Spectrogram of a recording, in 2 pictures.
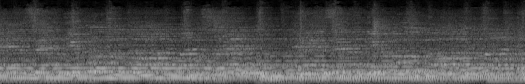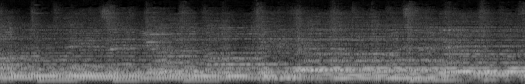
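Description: Church choir singing a gospel worship song in long held notes, accompanied by keyboard, guitar and drums.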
